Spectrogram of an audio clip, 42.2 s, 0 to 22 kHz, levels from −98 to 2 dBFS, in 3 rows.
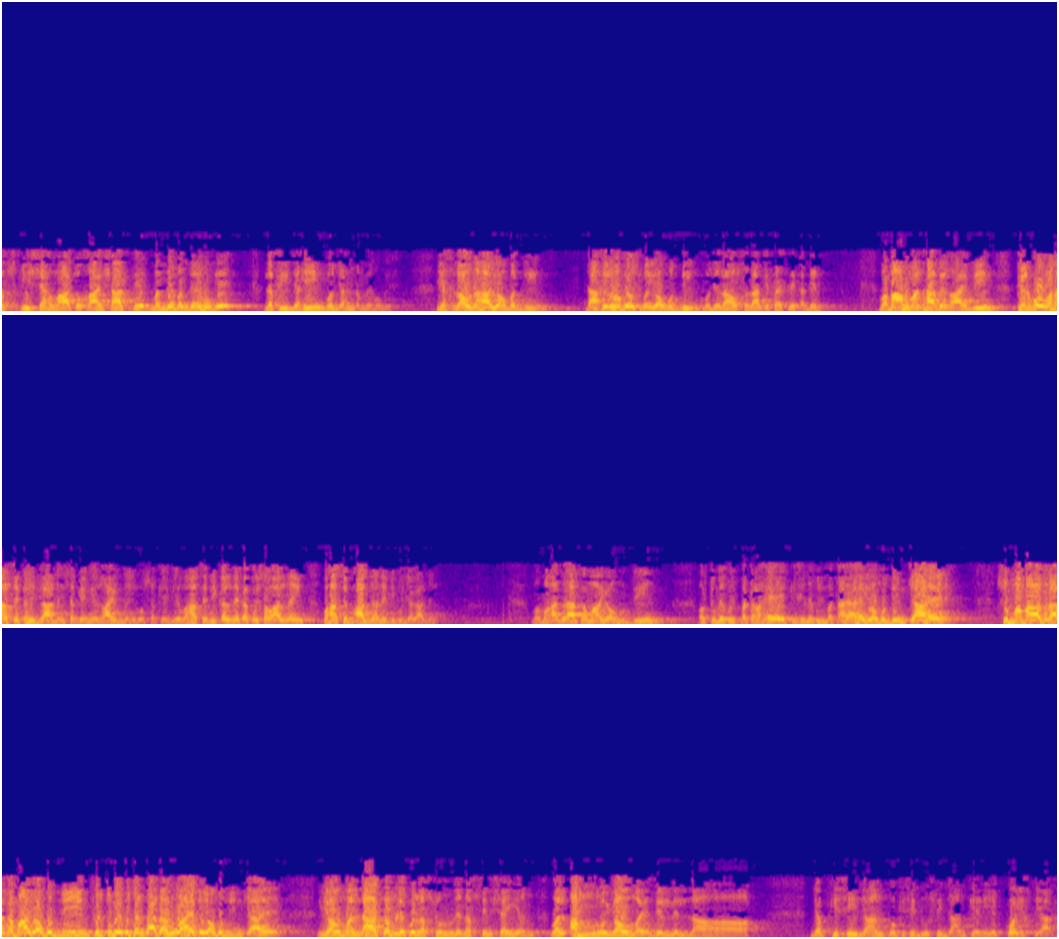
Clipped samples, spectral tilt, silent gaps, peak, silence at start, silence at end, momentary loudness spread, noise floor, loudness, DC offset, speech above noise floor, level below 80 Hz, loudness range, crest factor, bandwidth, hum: under 0.1%; -12 dB/octave; none; -2 dBFS; 0 s; 0 s; 15 LU; -52 dBFS; -15 LUFS; under 0.1%; 37 dB; -46 dBFS; 8 LU; 14 dB; 5 kHz; none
